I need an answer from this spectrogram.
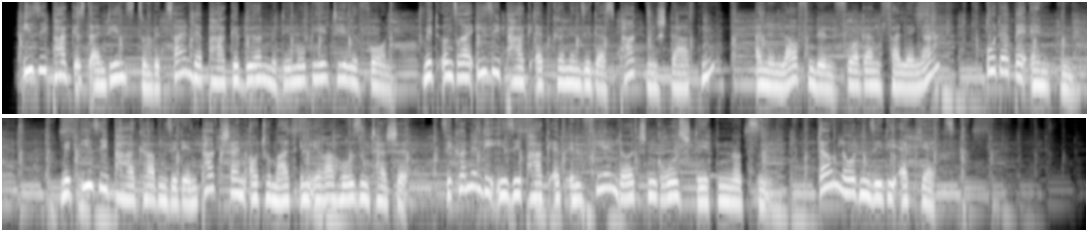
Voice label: german commercial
